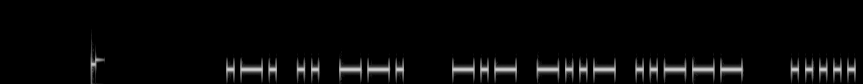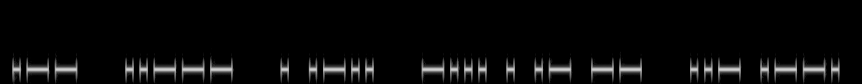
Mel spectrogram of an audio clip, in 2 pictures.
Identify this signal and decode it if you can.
Morse code, heard as a keyed tone, about 17 wpm, 700 Hz. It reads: RIG KX2 5W 2 EL BEAM UP
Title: Practice QSO - Exchange 2 - Info - 17wpm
